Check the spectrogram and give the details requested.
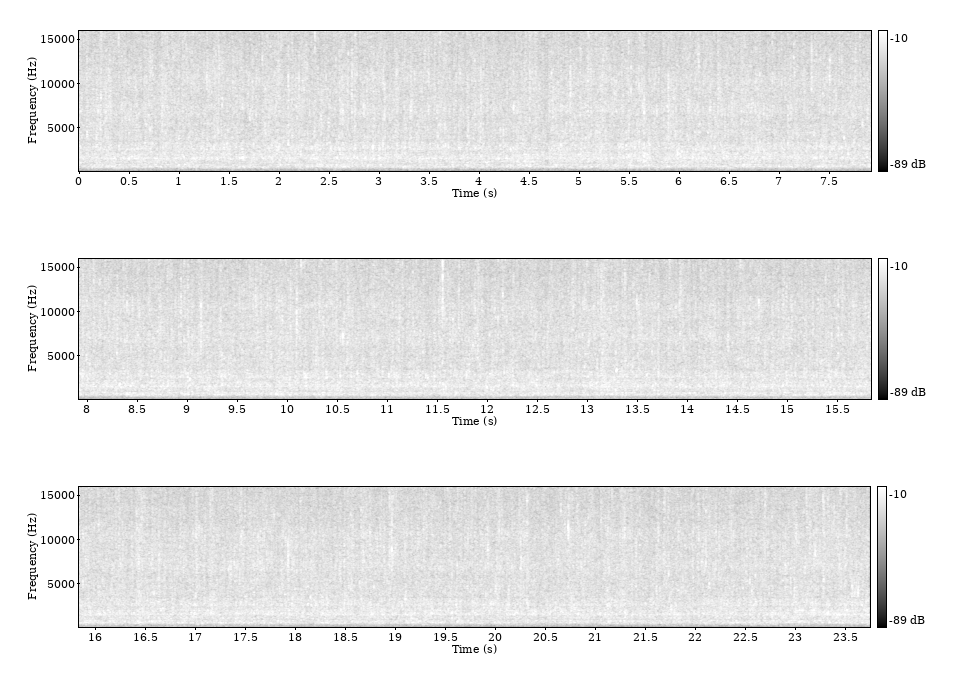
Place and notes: The presence of the underground stream flowing underground can be hear occasional through drain grills in the road. It's path can be followed by ear by listening out for such clues.
Praha, Česko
